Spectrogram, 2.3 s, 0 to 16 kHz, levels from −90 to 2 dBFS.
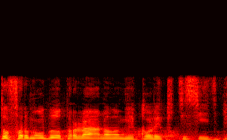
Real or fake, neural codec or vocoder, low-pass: fake; codec, 16 kHz, 1 kbps, FunCodec, trained on Chinese and English, 50 frames a second; 7.2 kHz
